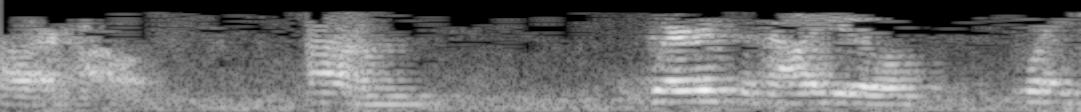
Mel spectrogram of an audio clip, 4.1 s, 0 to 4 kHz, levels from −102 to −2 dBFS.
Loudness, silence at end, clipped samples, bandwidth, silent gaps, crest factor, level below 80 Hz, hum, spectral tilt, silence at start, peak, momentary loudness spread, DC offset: -20 LUFS; 0 s; under 0.1%; 3.2 kHz; none; 18 dB; -46 dBFS; none; -10 dB/octave; 0 s; -2 dBFS; 23 LU; under 0.1%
